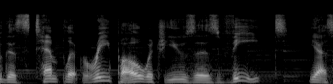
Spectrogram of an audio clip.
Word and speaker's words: Vite: template repo which uses VEET. Yes, it's pronounced VEET even though it's spelled like vite. VEET.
